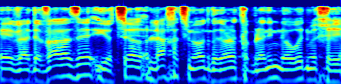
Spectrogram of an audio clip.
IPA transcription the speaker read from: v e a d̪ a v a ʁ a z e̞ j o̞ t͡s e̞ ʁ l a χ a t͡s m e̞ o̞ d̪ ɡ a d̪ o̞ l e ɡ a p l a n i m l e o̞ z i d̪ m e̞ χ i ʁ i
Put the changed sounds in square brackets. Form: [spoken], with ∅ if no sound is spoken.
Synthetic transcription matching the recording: v e a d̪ a v a ʁ a z e̞ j o̞ t͡s e̞ ʁ l a χ a t͡s m e̞ o̞ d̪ ɡ a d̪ o̞ l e [k] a [b] l a n i m l e o̞ [ʁ] i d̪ m e̞ χ i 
